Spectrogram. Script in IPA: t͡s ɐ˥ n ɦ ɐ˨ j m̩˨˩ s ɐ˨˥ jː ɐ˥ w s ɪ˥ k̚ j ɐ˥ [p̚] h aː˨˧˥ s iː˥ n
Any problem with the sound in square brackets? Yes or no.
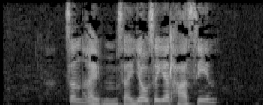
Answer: yes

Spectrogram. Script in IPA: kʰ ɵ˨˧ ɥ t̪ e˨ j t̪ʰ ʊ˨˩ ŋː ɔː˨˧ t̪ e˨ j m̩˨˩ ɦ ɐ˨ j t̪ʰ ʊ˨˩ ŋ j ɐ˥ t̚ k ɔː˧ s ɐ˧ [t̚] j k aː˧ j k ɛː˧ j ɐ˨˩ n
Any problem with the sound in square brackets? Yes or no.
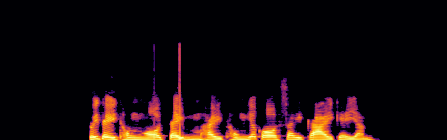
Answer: yes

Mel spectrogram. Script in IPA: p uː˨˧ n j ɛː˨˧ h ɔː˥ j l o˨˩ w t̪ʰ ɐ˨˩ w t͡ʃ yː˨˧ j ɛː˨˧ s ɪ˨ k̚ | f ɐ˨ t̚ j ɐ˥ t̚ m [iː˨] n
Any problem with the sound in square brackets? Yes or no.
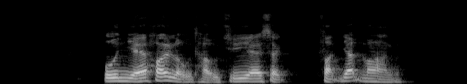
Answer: yes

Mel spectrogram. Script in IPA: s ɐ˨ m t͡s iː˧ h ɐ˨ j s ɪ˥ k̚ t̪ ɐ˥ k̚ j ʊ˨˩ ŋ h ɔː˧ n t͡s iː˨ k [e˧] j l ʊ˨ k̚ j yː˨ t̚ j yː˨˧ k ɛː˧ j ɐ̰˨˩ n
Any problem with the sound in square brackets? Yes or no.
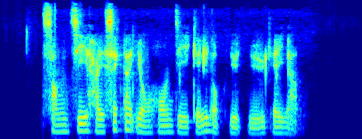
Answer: yes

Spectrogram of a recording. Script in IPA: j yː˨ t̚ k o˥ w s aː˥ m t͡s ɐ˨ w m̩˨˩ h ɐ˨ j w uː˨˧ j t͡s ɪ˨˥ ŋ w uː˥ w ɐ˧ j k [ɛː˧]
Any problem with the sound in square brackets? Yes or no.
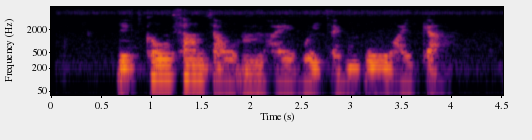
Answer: yes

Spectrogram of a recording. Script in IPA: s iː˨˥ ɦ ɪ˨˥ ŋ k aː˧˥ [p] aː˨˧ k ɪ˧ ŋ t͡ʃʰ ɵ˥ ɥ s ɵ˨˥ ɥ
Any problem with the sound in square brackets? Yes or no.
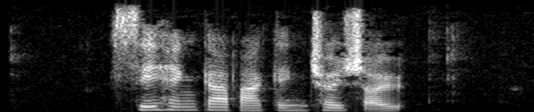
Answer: no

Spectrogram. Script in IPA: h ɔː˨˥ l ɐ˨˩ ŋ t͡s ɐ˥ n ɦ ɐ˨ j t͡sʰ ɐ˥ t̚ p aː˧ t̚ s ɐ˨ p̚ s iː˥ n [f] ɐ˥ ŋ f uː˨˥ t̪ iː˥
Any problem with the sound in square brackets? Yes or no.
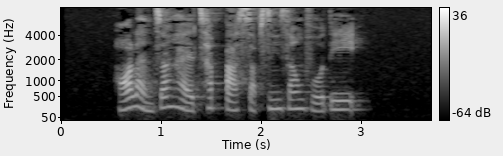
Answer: yes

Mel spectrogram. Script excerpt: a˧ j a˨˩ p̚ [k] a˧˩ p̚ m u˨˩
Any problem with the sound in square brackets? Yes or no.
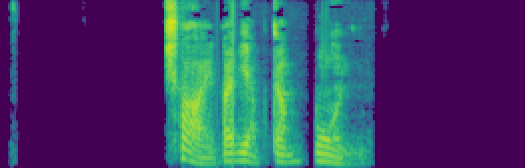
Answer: no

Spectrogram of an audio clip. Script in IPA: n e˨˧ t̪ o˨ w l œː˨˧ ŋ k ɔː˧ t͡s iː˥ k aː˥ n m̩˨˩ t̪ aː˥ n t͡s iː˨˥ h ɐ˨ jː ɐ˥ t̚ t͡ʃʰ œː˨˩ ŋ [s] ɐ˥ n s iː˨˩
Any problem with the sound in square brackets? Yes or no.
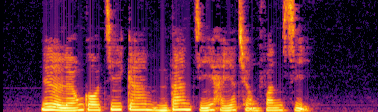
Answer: yes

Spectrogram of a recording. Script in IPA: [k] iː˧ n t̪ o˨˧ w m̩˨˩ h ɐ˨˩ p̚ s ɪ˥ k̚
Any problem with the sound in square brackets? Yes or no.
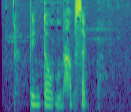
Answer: yes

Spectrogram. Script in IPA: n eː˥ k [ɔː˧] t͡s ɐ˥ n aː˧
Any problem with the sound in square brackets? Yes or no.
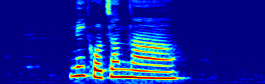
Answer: no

